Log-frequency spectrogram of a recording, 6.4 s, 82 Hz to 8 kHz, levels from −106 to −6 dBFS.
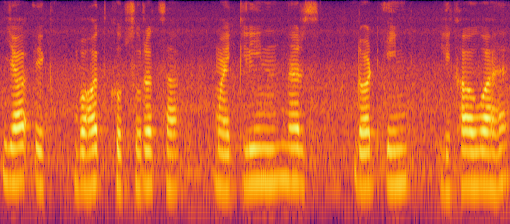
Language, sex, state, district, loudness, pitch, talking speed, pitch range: Hindi, male, Bihar, Saharsa, -18 LUFS, 185 Hz, 105 wpm, 180-190 Hz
